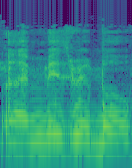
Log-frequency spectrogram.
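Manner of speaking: high, cartoonish cartoon dog voice.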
